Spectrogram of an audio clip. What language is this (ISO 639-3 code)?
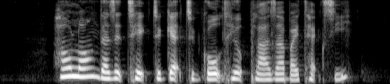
eng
